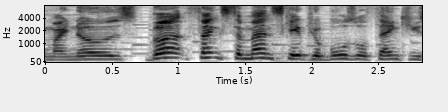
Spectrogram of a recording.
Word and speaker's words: Manscaped: Oh, it's just pronounced Manscaped?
